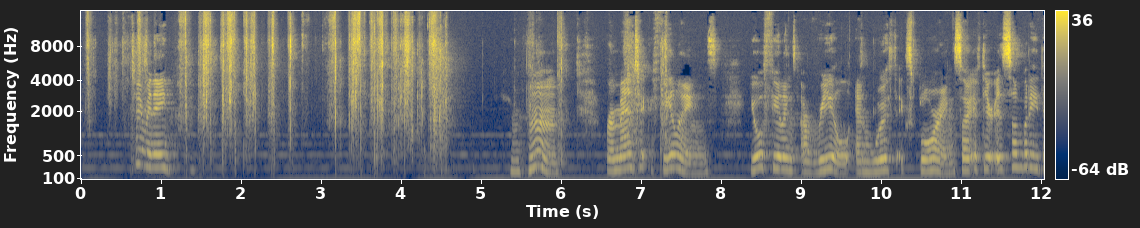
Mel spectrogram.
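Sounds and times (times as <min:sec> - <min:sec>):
cards being shuffled: 0:00.0 - 0:04.7, 0:05.5 - 0:06.1, 0:06.8 - 0:07.4.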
